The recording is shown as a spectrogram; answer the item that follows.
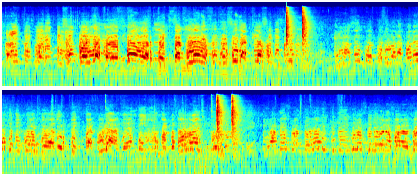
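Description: A man's voice talking fast and without pause: a livestock auctioneer calling bids in Spanish.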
